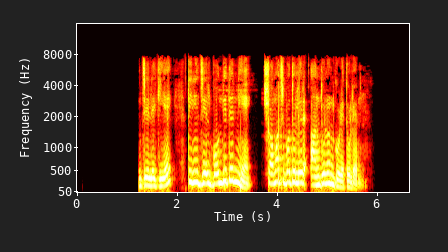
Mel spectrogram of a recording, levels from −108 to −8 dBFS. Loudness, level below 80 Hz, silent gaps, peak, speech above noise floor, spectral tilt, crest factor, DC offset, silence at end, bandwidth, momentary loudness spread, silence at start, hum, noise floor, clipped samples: -11 LUFS; -46 dBFS; none; 0 dBFS; over 80 dB; -5.5 dB/octave; 12 dB; under 0.1%; 0.95 s; 7.8 kHz; 8 LU; 1.2 s; none; under -90 dBFS; under 0.1%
